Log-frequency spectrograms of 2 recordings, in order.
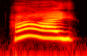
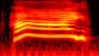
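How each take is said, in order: First: It is said softly and friendly. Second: It is said loudly.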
